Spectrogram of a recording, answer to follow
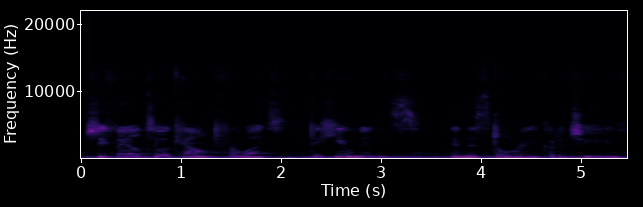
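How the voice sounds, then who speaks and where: A woman voicing a composed, thoughtful female character in a game story, reasoning in a deliberate, analytical way. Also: mid-range voice, lively intonation, close to an everyday voice. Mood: calm, analytical. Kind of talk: scripted game story voice acting. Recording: long hall reverb, music behind.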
